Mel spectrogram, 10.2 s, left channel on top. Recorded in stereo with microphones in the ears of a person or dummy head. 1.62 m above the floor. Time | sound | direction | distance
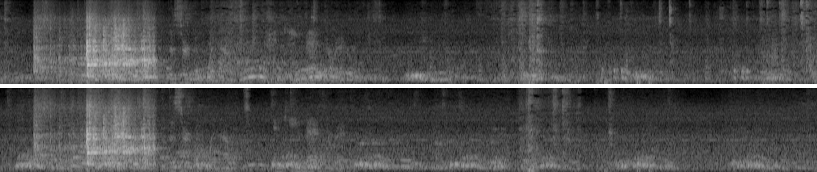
0.4 | a rattle | 5° left (ahead or behind) | 0.7 m
2.1 | a man speaking | 20° left (ahead or behind) | 6.5 m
